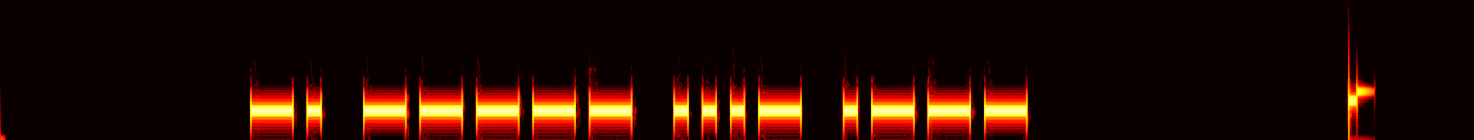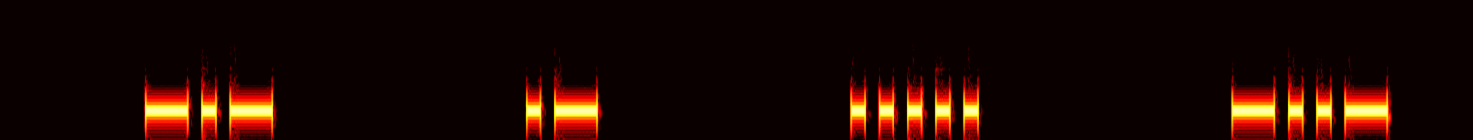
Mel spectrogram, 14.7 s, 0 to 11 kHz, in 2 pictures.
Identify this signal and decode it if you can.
Morse code, heard as a keyed tone, about 17 wpm, spaced as for 9 wpm, 700 Hz. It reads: N0VJ KA5X
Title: USA Call Signs - 4 Characters - 6x Character Spacing - 17wpm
